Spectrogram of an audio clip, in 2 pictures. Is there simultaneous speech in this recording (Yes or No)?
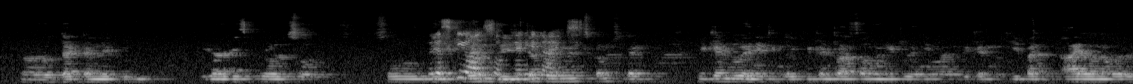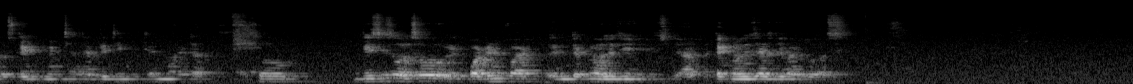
Yes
